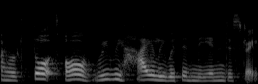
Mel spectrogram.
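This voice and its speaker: A woman speaks with a Scottish accent. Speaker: author and personal branding coach. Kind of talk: promotional monologue to camera.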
